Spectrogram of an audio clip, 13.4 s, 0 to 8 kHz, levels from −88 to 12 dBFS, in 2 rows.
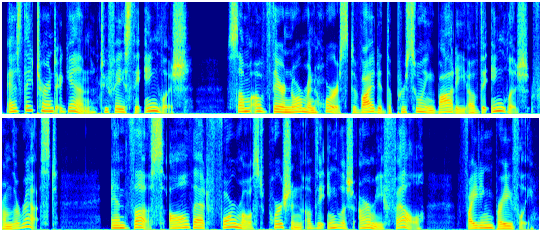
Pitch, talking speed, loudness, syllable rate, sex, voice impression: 185 Hz, 160 wpm, -20 LUFS, 4.7 syllables/s, female, feminine, adult-like, tensed, powerful, slightly hard, clear, fluent, intellectual, calm, elegant, lively, strict, sharp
